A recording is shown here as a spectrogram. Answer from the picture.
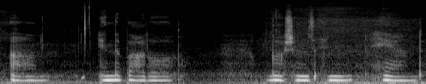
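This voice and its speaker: Female speech amid noticeable background noise. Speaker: ASMR content creator. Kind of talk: casual talk to camera. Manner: soft-spoken, whispery.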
